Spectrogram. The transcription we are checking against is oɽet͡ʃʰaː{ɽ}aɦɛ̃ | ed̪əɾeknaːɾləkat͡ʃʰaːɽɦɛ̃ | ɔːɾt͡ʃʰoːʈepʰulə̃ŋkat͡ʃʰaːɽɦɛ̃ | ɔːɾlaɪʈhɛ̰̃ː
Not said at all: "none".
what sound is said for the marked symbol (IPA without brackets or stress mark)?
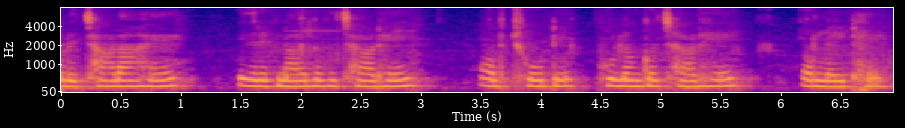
ɽ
